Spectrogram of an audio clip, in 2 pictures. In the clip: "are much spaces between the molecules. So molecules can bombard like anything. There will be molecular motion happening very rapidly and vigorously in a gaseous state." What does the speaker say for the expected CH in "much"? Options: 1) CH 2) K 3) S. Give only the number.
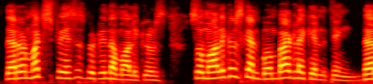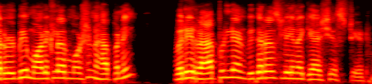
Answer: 1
